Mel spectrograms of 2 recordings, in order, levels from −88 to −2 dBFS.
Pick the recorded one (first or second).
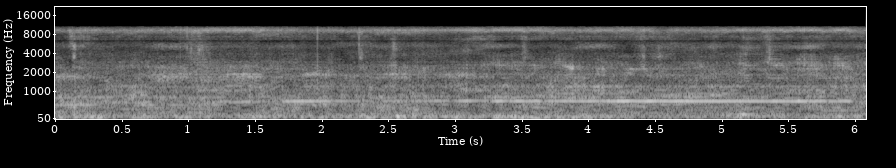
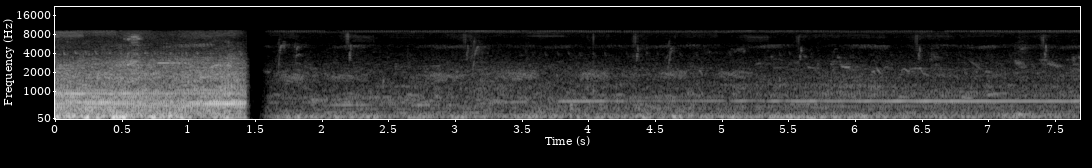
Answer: second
